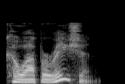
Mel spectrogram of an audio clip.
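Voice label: "co-operation", English, British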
